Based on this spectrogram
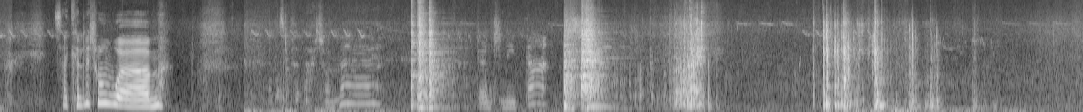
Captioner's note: lids clanging onto pot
